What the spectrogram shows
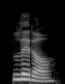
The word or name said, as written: little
